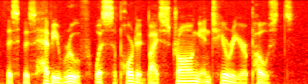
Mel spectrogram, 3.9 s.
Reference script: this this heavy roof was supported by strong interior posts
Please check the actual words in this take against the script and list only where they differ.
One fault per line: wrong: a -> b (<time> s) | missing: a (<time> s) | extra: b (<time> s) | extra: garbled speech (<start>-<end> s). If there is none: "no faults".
no faults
